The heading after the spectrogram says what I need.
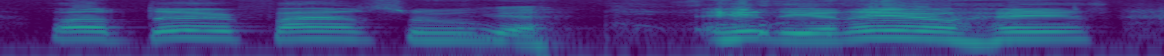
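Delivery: high, loud, blurted movie-character voice. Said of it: "how he sounded".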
